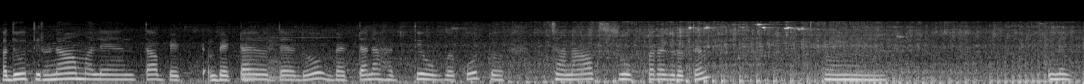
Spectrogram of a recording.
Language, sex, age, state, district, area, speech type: Kannada, female, 18-30, Karnataka, Mandya, rural, spontaneous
